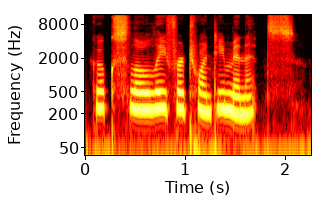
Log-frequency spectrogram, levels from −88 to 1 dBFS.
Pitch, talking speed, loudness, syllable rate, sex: 235 Hz, 130 wpm, -14 LUFS, 4.5 syllables/s, female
